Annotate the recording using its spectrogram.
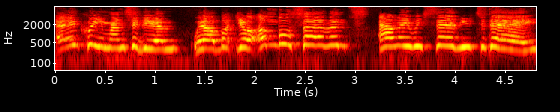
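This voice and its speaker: A squeaky, put-on character voice sits at an extremely high pitch. It moves at a moderate pace. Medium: stage play. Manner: eager, fawning.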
